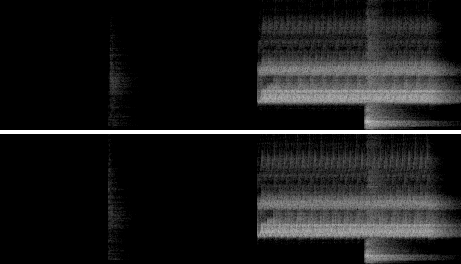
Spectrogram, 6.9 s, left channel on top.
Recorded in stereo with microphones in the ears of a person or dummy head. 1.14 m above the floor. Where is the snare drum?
70° right (ahead or behind), 5 m.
